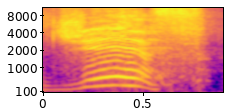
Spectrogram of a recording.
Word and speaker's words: GIF: originally called uh gifs therefore i just like gift better since like it's easier to say yeah it is i agree that it is it is jif but i do like gif sounding better yeah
